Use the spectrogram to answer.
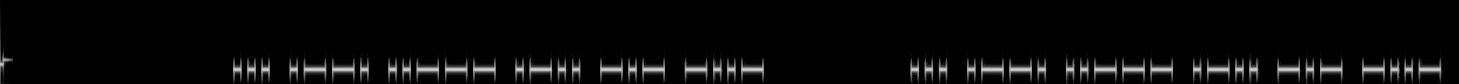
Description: Morse code, heard as a keyed tone, about 17 wpm, 700 Hz. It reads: SP2LKX SP2LKX
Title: DXCC-100 Call Signs - 6 Characters - Repeated 3x - 17wpm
